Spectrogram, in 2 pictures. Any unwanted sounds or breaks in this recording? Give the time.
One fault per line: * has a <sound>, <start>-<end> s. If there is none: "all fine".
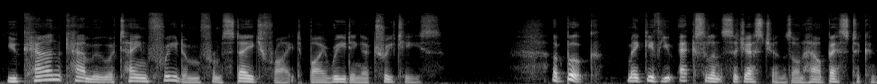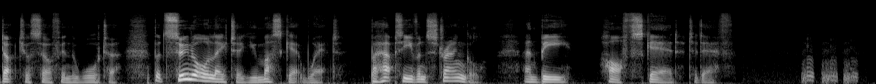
* has a laugh, 16.8-17.4 s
